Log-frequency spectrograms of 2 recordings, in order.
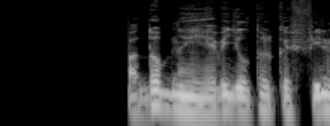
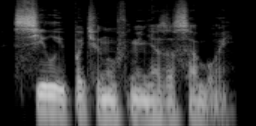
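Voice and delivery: usual speaking voice

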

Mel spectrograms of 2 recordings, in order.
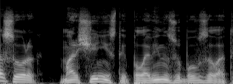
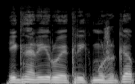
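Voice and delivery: ordinary delivery

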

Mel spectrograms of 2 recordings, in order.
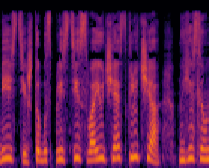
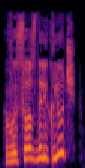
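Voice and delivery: ordinary delivery

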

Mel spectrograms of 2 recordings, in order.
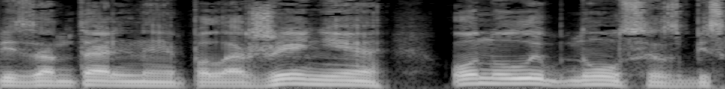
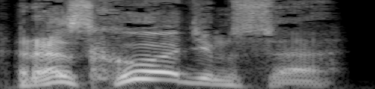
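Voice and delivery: high, slow barked announcement; announcing; 8 semitones higher, slower than usual. A narrator's reading. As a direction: call the visit over. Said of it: "объявил комендант".

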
